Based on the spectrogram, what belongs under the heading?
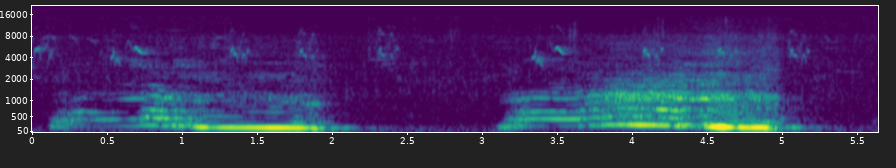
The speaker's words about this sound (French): Le lion.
